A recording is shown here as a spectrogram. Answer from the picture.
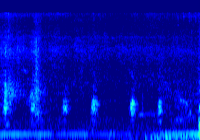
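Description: Near silence, with a few faint, short clucks from chickens.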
